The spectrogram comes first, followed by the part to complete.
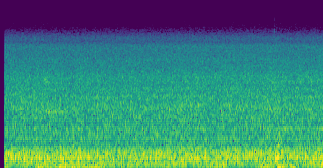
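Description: Handheld hair dryer blowing steadily, a loud even rushing of air aimed at the hair.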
